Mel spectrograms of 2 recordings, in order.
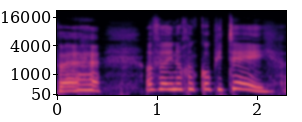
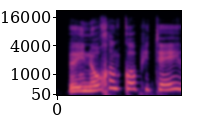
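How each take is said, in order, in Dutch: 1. De klemtoon valt op het woord thee. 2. De klemtoon valt op het woord nog. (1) "Je drinkt altijd koffie" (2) "Want je hebt er al 3 gehad"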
